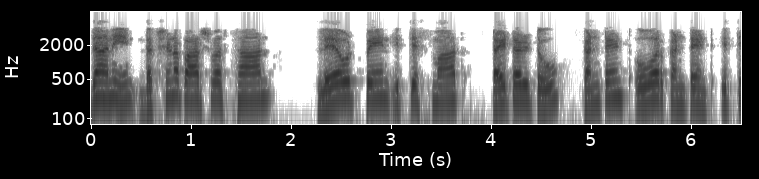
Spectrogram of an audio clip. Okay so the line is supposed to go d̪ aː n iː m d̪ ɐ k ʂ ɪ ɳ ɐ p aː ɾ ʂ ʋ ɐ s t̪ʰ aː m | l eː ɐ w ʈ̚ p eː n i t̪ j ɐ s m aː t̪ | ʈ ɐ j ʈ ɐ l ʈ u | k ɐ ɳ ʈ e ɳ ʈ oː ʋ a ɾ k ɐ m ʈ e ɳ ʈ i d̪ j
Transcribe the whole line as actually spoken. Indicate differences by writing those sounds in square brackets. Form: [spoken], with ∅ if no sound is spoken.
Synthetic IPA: d̪ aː n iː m d̪ ɐ k ʂ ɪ ɳ ɐ p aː ɾ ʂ ʋ ɐ s t̪ʰ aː [n] | l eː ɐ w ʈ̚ p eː n i t̪ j ɐ s m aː t̪ | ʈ ɐ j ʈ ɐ l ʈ u | k ɐ ɳ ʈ e ɳ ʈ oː ʋ [ɐ] ɾ k ɐ [ɳ] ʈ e ɳ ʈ i [t̪] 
